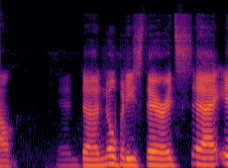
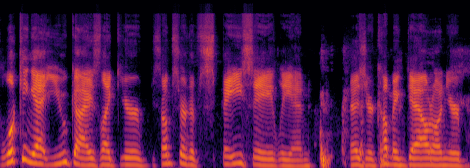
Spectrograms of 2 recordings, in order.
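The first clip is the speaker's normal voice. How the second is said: ordinary delivery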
